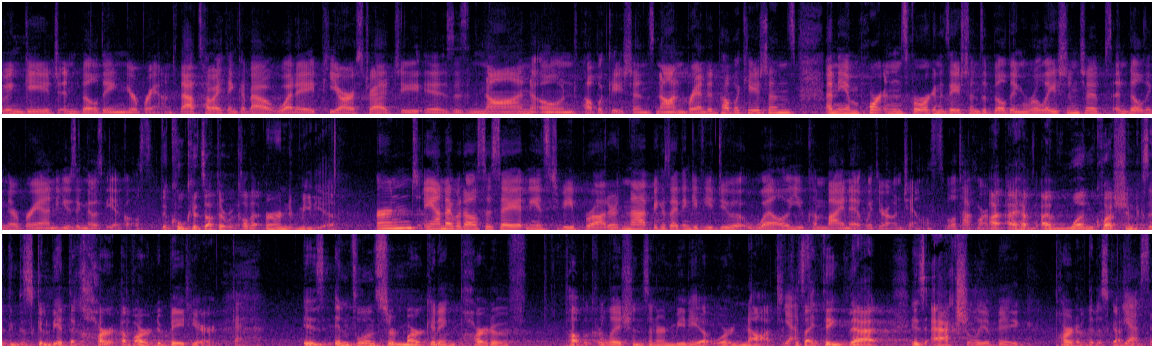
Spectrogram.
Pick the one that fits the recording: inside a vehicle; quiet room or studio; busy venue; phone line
busy venue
